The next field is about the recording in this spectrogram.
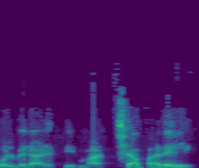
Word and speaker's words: Schiaparelli: No se dice Schiaparelli. – Perdón. – Schiaparelli. – Ay, pobre Laurita, que no sabe italiano.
